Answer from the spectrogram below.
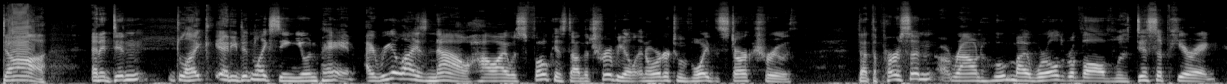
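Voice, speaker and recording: A co-host reads text aloud on a live stream from a computer in an indoor room, hamming it up with sarcastic theatrics. Between lines he tosses in casual swearing, speaking at medium pitch and normal speed.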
